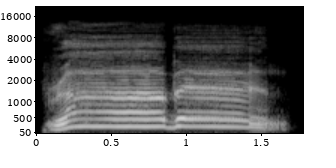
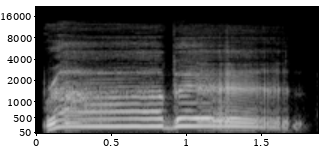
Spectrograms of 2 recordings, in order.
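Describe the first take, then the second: First: Shouted call. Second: High, drawn-out call of the name; distant call. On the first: Showing the Lord the call, high and shouted. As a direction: belt the name out as if across a field. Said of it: "show me". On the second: Telling the Lord how the call sounded, high and drawn out. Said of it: "it sounded like this". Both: Shown as a demonstration.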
